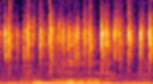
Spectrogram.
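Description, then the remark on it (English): Dice rattle steadily in a cupped hand or cup, warmed up for a dexterity roll, a quick stream of bright clicking taps for about two seconds, with a faint low hum briefly underneath. “Give me a dexterity roll. Warm these dice up.”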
